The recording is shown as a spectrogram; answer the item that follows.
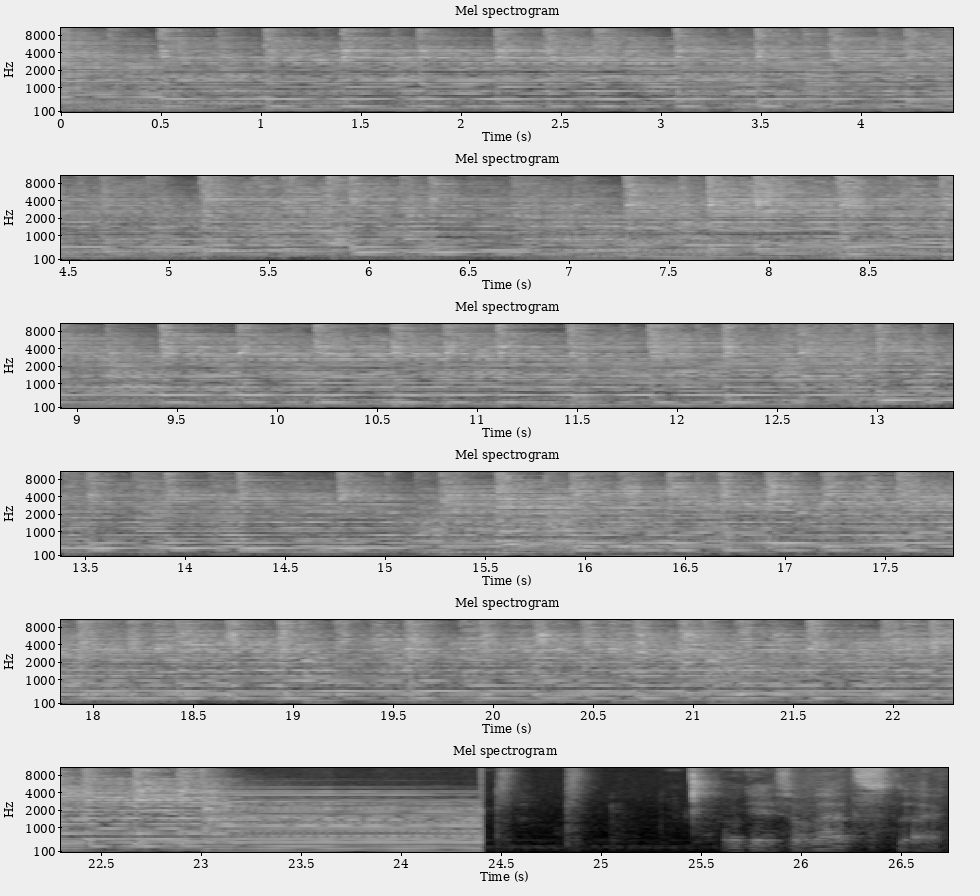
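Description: Upright tack piano, thumbtacks pressed into its hammer heads, played with both hands in a full chordal passage, each note carrying the tacks' metallic, jangly edge. A lower bass line comes in about halfway, and the playing stops abruptly a couple of seconds before the end.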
